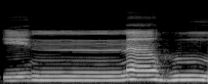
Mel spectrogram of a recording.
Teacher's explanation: हा जो है सीने से अदा होगी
